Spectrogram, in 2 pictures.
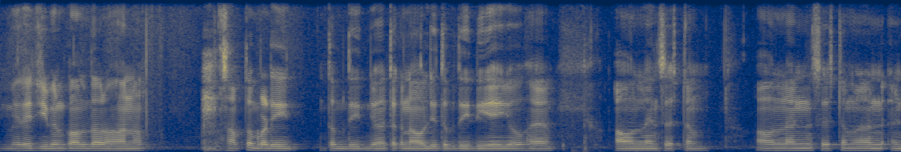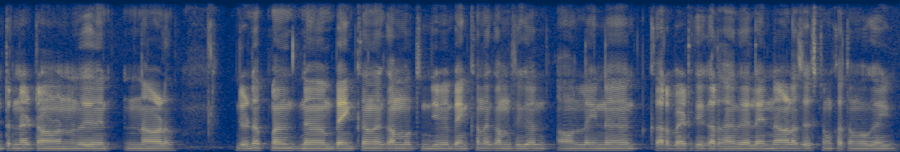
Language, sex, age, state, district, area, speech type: Punjabi, male, 30-45, Punjab, Mohali, rural, spontaneous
